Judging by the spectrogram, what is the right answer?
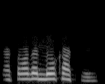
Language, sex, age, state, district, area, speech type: Bengali, female, 45-60, West Bengal, Dakshin Dinajpur, urban, conversation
